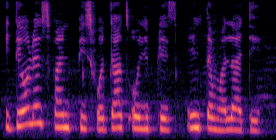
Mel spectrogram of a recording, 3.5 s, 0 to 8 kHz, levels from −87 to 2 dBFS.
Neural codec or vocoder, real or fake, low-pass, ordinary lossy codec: none; real; none; none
